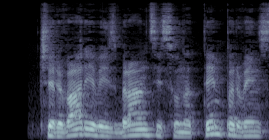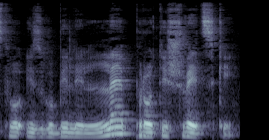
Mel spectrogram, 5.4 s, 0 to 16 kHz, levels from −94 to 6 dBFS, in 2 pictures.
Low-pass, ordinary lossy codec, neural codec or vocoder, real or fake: 14.4 kHz; AAC, 96 kbps; none; real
